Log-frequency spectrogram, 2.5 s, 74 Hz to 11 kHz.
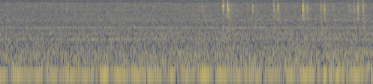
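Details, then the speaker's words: Highland Park Lapidary Shaping Machine shaping a jade cabochon blank about 6 minutes in: steady low hum with only faint, sparse scratching; the wheel is barely grinding, and the stone is almost done. "you can hear, this thing is barely grinding at all. It is almost done, and it's only been 6 minutes."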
